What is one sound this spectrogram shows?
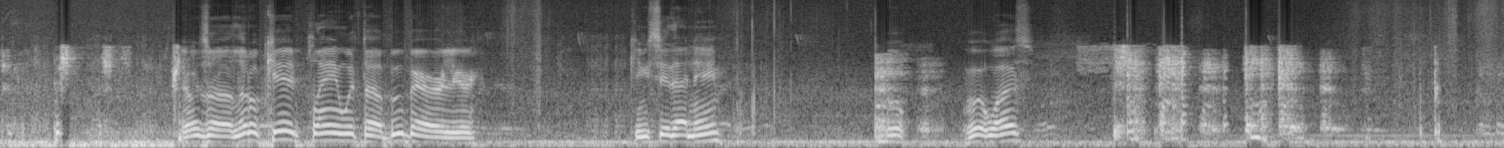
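A small loudspeaker gives off a low crackling hum.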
